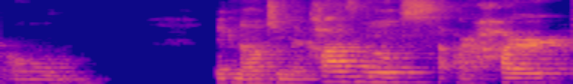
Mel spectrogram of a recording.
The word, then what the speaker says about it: Om: We'll begin our practice with an Om today. Today, drawing it out into 3 syllables. So it'll be ah, so ah, So the A-U-M, Om.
